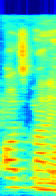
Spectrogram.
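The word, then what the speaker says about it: Osmanagić: So this is Sam Osmanagic, is that right? Is that how I pronounce it? – Yeah, Dr. Samir Osmanagic.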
